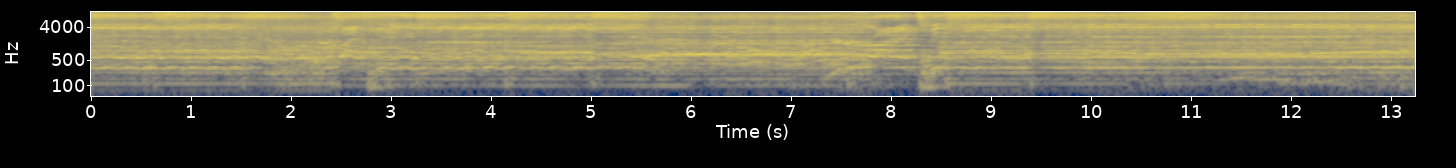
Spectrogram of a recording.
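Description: Male voices singing a rock-and-roll show tune into microphones over a loud band accompaniment, with a long held note in the middle.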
